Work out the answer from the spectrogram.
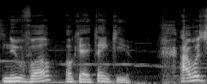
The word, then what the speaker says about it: nouveau: Oh, it's French for new? Okay, so it's just nouveau?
